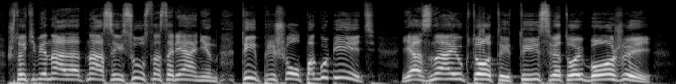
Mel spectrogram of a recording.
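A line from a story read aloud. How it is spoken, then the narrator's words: Shouting. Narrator (Russian): Он закричал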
